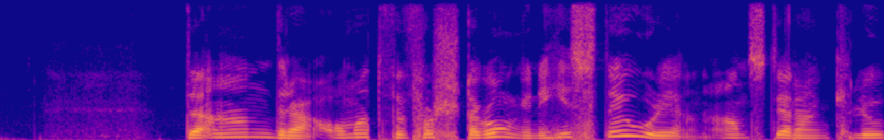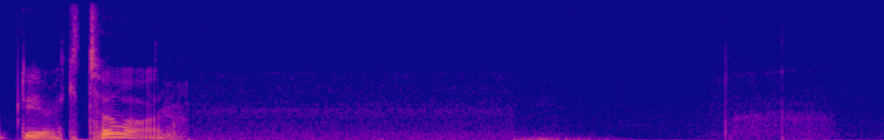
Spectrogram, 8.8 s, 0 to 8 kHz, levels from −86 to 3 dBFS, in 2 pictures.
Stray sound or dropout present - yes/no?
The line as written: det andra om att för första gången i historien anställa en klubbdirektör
no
